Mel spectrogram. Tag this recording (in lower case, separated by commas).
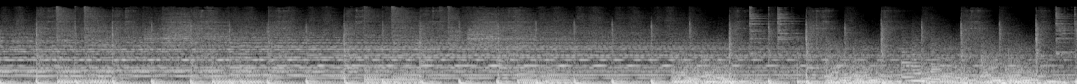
playing bass drum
